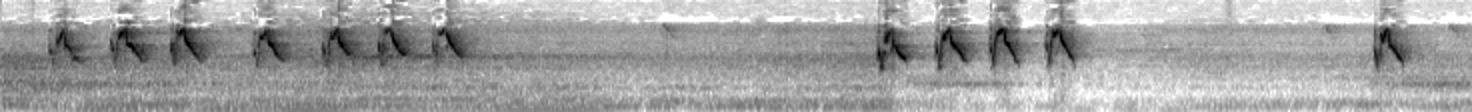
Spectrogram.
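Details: Gacor-style lure song of a ciblek (Bar-winged Prinia): a run of six sharp falling chirps, a pause, four more, then one lone chirp near the end, over steady low background noise.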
